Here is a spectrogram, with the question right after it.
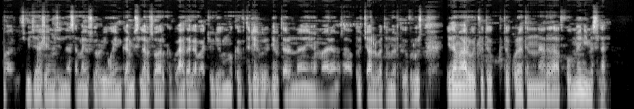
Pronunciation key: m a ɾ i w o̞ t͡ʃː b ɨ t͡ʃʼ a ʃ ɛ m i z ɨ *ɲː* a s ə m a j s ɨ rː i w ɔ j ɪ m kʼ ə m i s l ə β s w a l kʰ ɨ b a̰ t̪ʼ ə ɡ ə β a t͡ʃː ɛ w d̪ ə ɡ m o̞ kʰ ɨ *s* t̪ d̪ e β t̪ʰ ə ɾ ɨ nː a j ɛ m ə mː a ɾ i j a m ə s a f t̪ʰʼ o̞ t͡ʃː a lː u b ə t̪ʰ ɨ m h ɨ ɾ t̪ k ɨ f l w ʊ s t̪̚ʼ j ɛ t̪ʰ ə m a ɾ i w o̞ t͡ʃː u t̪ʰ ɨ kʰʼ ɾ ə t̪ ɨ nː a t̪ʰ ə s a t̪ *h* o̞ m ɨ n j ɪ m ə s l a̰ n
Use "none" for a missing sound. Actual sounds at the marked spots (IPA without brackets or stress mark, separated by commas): nː, f, f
